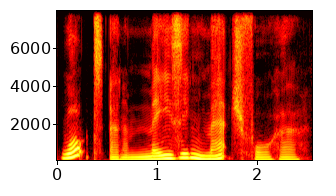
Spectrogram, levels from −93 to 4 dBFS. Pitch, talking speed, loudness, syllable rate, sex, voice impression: 165 Hz, 140 wpm, -16 LUFS, 3.4 syllables/s, female, feminine, very gender-neutral, very adult-like, thin, slightly tensed, slightly powerful, bright, soft, clear, fluent, cute, refreshing, sincere, very calm, mature, friendly, reassuring, slightly unique, elegant, slightly wild, sweet, lively, kind, modest, light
